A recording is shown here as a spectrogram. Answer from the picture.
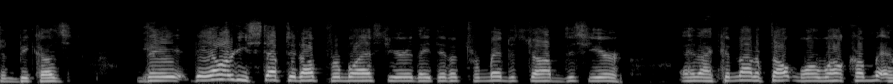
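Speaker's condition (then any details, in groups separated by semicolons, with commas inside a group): Cerebral palsy; uses wheelchair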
